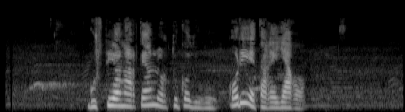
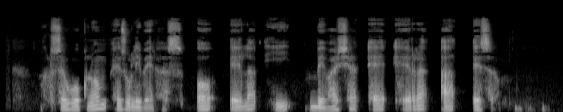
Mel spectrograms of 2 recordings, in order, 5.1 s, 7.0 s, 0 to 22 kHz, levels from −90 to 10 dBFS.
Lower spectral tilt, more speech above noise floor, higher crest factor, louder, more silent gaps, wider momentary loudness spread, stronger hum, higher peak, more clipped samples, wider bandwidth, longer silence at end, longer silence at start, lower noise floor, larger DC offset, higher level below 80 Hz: about the same, -5 dB/octave vs -5 dB/octave; first, 32 dB vs 28 dB; about the same, 20 dB vs 22 dB; about the same, -27 LUFS vs -25 LUFS; neither; first, 22 LU vs 6 LU; neither; second, -8 dBFS vs -2 dBFS; neither; about the same, 11.5 kHz vs 11.5 kHz; first, 1.25 s vs 0.5 s; second, 0.4 s vs 0.55 s; first, -58 dBFS vs -52 dBFS; neither; second, -78 dBFS vs -56 dBFS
